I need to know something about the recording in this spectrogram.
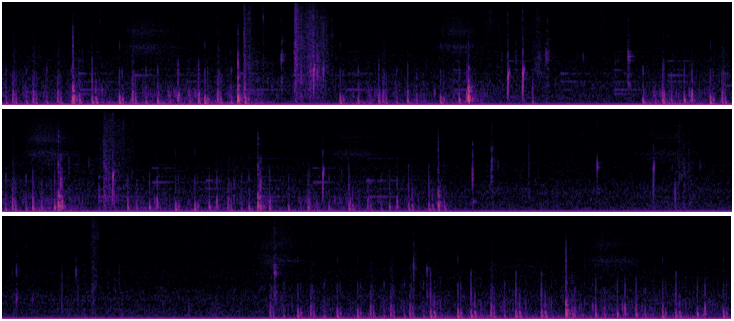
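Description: Wooden blocks are chopped with quick, repeated knocks.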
